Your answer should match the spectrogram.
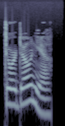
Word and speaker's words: Dordogne: Dordogne? How the fuck do you pronounce that? Hold on. – Ask Google. – It's French, according to YouTube. – Dordogne.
